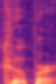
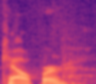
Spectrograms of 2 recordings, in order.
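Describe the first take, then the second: First: The first vowel sounds like 'coo'. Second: The first vowel sounds like 'cow'. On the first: The speaker calls it right. "it's pronounced Cooper if you're from England" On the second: The speaker calls it wrong. "I used to pronounce it Cowper"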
